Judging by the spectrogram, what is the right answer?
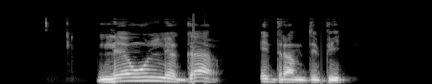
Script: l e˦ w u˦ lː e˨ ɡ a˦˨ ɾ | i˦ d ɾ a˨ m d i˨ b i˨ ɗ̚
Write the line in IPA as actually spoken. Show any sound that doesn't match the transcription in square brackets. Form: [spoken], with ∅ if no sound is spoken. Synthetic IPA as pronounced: l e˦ w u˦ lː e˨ ɡ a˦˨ ɾ | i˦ d ɾ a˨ m d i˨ b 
